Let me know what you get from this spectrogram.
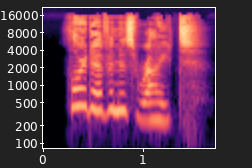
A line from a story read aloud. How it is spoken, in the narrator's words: Juniper sighed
